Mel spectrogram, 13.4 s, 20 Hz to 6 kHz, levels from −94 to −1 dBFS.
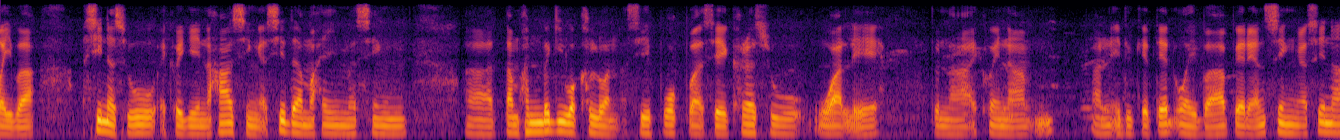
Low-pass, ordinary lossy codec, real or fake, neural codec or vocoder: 5.4 kHz; none; real; none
